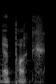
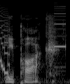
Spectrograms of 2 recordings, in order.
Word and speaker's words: Epoch: I keep having to remind myself it's pronounced epoch and not epoch.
